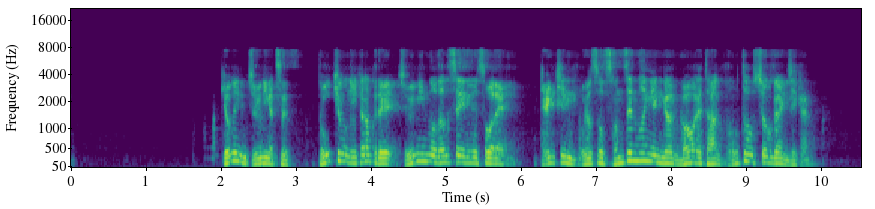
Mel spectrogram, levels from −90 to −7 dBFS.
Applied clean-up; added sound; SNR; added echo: neural mask model DeepFilterNet 3.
